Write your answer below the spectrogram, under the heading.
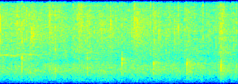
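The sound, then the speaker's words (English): Church audience clapping hands to welcome first-time visitors: a continuous, dense patter of applause from many people, even in level, with a few sharper claps standing out. “let's put our hands together and welcome anybody that came for the first time”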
